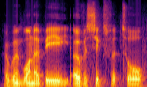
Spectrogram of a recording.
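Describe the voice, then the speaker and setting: Man, low-pitched voice, casual home review, chatty, restarts sentences, phone camera. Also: normal speed. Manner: chatty, relaxed, with frequent restarts. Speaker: gear reviewer. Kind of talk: casual product walkthrough. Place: indoors at home, on a rug.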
